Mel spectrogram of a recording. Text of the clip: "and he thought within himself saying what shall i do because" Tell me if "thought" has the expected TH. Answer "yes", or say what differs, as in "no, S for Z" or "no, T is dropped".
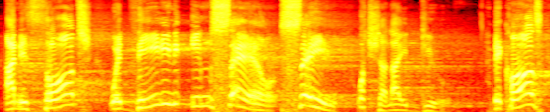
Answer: yes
